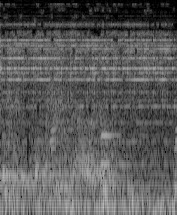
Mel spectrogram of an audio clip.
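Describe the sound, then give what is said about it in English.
Firehouse alarm sirens blare continuously, a loud, harsh buzzing tone layered over dense noise, holding steady without a pause for the whole moment. “Mona stands in the firehouse as the sirens and lights go off around her.”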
